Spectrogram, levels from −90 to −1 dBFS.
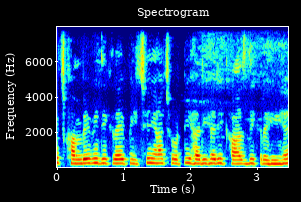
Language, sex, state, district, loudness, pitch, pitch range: Hindi, female, Chhattisgarh, Bastar, -17 LUFS, 235 Hz, 230-245 Hz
